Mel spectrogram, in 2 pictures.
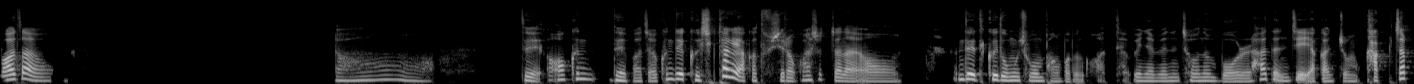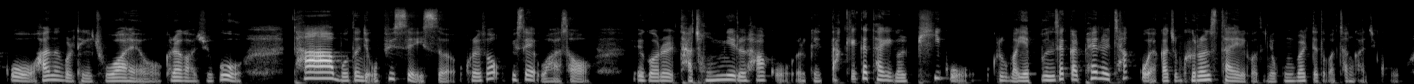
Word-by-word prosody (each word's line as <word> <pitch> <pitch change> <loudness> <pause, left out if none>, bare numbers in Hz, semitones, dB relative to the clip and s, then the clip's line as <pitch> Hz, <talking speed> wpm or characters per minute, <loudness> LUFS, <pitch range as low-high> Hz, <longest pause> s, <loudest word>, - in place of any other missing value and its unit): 맞아요. 215 -5 +4 2.8
아. 185 -2 -8 0.9
네. 180 -5 -2
어 220 - -1
근 255 -1 -4
네. 190 -3 0
맞아요. 150 0 -6
근데 245 0 +3
그 205 -4 -3
식탁에 350 - +6
아까 175 - 0
두시라고 170 +2 -1
하셨잖아요. 150 - -3 0.6
근데 240 0 +5
그게 220 -1 +2
너무 185 -2 +1
좋은 170 -2 -2
방법인 135 - -8
것 - - -20
같아요. - - -15
왜냐면은 160 0 -5
저는 170 -2 -4
뭘 140 0 -3
하든지 205 - 0
약간 150 - -1
좀 145 - -5
각 175 0 +1
잡고 265 - +1
하는 200 0 +2
걸 150 - -4
되게 145 -2 -7
좋아해요. 160 0 -1
그래 175 -1 +1
가지고 155 +6 -2 0.5
다 280 0 +12
뭐든지 180 -3 -2
오피스에 250 +11 -2
있어요. - - 0
그래서 180 +10 -1
오피스에 215 -1 -1
와서 - - -5 0.5
이거를 175 -3 0
다 - - 0
정리를 200 0 0
하고 195 +2 -4
이렇게 155 -3 -9
딱 - - -3
깨끗하게 215 -10 0
그걸 155 -1 -3
피고 295 -1 -5 0.2
그리고 185 -2 -7
막 145 - 0
예쁜 195 +3 0
색깔 220 -1 0
펜을 280 -4 +2
찾고 290 +3 -3
약간 160 - -1
좀 170 +1 -7
그런 200 +4 +2
스타일이거든요, 155 -8 -3
공부할 165 +2 -3
때도 - - -9
마찬가지고. - - -13
180 Hz, 315 characters per minute, -25 LUFS, 160-220 Hz, 2.8 s, 다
